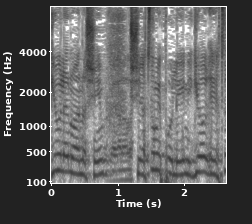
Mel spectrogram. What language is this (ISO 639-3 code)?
heb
